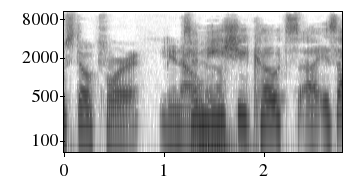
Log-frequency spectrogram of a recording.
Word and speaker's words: Ta-Nehisi Coates: You know, Tanishi Coates, is that how you say his name? I think. I want to say it is Ta-Nehisi Coates.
